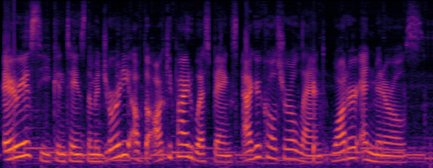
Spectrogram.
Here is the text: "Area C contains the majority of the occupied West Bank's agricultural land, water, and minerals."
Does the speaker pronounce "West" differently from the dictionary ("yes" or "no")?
no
